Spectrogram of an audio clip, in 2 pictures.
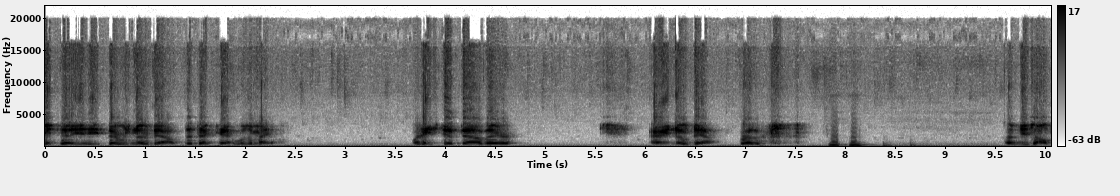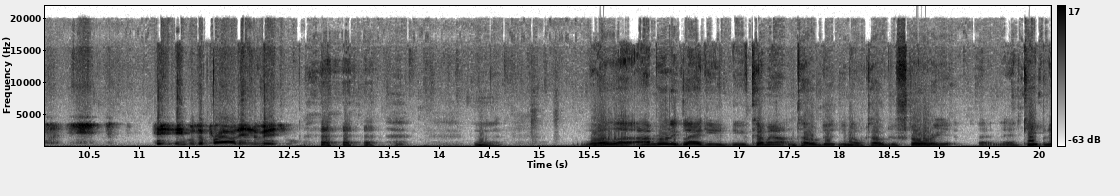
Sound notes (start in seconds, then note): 7.8 chuckling; 12.6 chuckling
